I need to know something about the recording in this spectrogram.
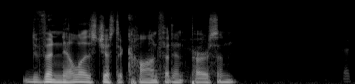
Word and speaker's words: Vanille: Oh yeah, I realized that Vanilla, I'm going to call her Vanilla, because in Japanese her name is Banida, which is just vanilla, not vanille.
